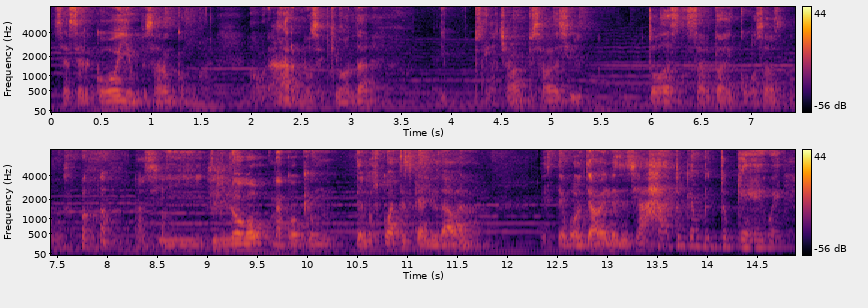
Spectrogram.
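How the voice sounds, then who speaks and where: A man with a Mexican accent, a teacher on a podcast telling a personal story in a casual, animated way and laughing often. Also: medium pitch, normal speed. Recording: echoey room, faint music.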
